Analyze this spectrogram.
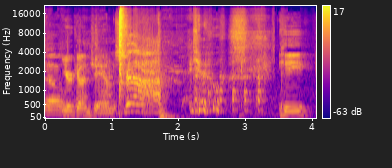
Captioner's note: yells of exasperation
